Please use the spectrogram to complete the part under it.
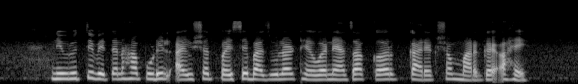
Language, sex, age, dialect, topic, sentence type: Marathi, female, 25-30, Varhadi, banking, statement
